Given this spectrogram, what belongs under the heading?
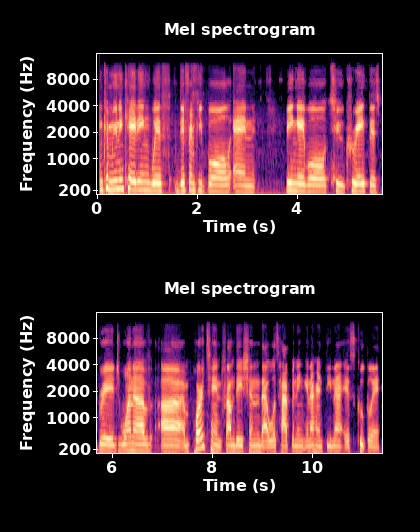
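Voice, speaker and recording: Bright-voiced woman podcast host. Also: low voice, steady tone, a little slow, no room sound. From United States. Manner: upbeat, effusive introductions. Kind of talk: warm podcast interview.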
